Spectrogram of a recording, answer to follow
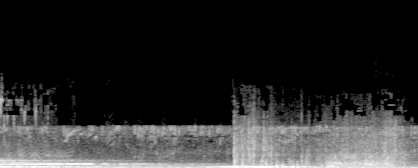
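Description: Spooky Halloween intro sound effects: several long, held, slightly gliding wailing tones, then a sudden noisy burst with another held tone about two and a half seconds in.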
